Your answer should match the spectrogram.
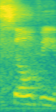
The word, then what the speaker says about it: Sylvie: two and we do know her name is Sylvie though Sylvie Sylvie how do you spell that s y l v i e Sil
